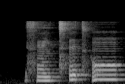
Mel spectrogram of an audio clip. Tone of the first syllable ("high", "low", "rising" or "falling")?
low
